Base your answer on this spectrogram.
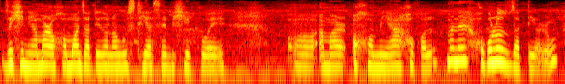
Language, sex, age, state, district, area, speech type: Assamese, female, 18-30, Assam, Lakhimpur, urban, spontaneous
